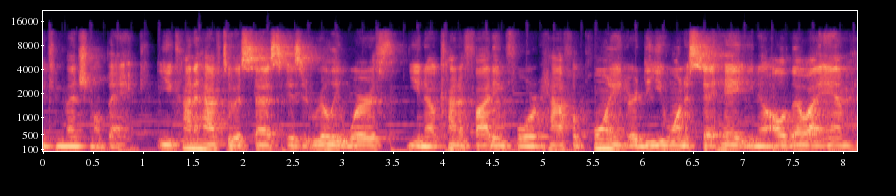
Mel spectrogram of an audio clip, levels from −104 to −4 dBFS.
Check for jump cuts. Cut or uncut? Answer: cut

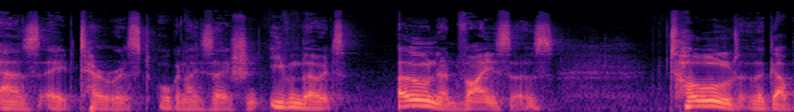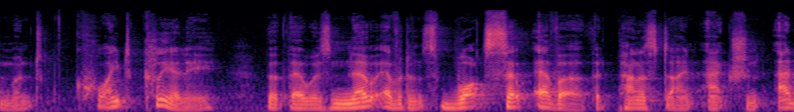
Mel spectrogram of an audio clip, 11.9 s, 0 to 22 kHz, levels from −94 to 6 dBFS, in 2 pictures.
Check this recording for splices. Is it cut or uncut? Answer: uncut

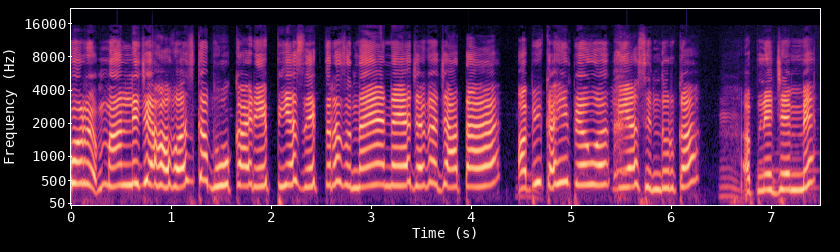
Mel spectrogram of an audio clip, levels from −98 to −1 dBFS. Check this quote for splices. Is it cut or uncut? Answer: cut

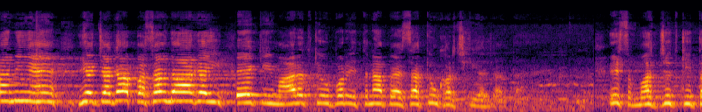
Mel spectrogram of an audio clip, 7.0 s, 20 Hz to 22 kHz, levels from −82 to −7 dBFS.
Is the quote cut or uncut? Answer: cut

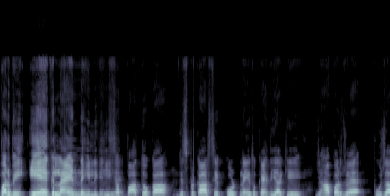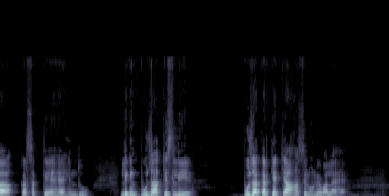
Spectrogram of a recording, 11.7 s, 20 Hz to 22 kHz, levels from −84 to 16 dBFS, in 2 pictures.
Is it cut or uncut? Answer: cut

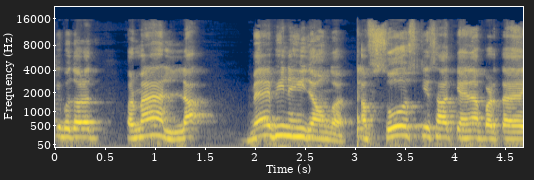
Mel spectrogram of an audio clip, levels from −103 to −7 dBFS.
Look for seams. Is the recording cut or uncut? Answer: cut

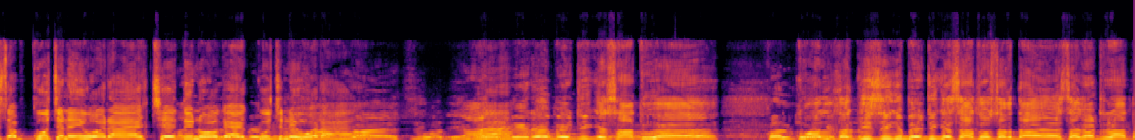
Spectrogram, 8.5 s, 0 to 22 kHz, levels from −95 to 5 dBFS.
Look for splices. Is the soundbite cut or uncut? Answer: uncut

